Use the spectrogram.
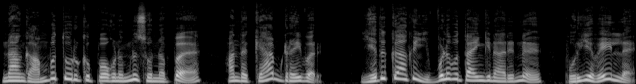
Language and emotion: Tamil, surprised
